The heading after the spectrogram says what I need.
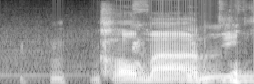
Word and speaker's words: Coleman: to straighten it out it's not called him it's Coleman no no no no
